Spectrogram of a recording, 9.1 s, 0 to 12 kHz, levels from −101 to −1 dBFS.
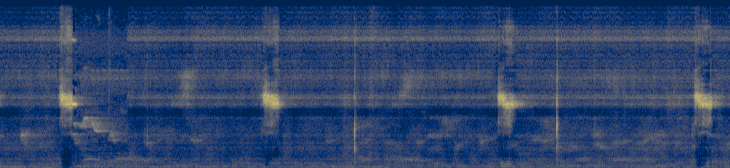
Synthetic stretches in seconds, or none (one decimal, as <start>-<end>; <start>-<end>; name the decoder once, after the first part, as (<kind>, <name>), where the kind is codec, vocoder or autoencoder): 0.0-0.9 (codec, SNAC); 1.6-9.1

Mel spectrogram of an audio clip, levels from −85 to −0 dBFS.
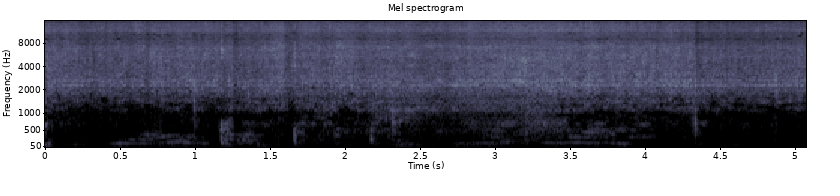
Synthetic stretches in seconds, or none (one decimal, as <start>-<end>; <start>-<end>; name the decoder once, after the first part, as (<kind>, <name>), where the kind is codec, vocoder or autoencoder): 2.4-3.4 (codec, SNAC)

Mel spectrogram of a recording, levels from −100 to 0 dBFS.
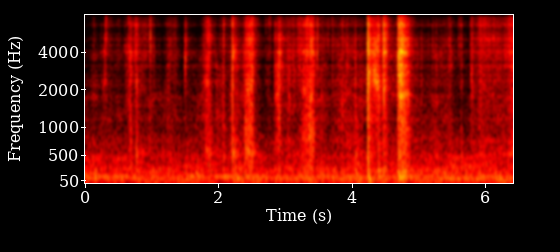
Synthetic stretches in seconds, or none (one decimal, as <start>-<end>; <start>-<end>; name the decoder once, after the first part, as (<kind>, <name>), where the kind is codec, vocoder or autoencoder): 0.0-6.4 (codec, SNAC)

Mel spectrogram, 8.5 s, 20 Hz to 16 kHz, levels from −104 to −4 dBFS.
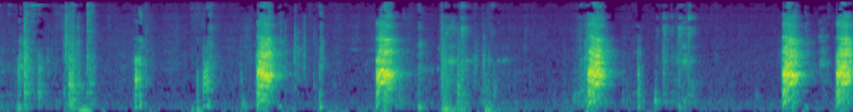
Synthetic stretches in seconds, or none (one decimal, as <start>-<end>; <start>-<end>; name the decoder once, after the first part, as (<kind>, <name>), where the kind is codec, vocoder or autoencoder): none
